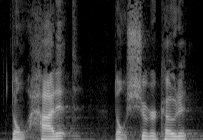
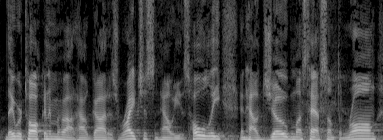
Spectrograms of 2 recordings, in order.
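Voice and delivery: ordinary talk, nothing marked

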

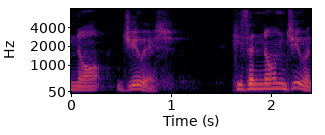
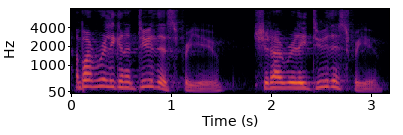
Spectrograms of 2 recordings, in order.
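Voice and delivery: sceptical surprise; 6 semitones higher, 3 dB louder than usual. Retold or imitated. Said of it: "exactly the same question".

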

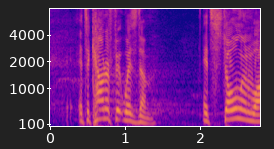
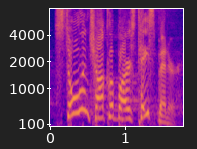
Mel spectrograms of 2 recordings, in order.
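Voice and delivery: ordinary delivery

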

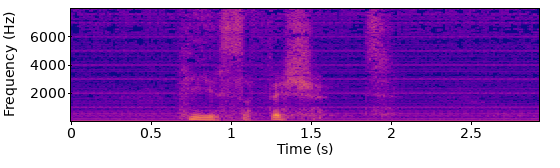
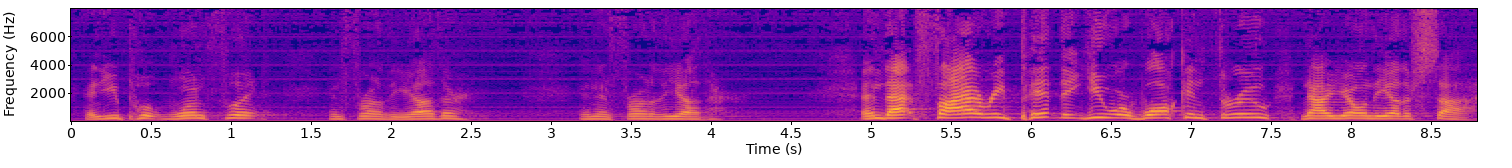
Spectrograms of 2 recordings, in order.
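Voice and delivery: ordinary talk, nothing marked

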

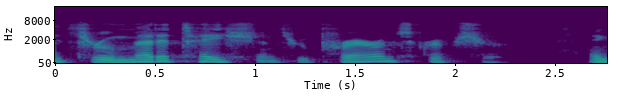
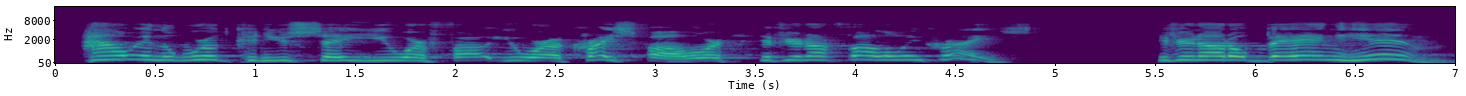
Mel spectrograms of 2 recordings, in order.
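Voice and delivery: loud, high impassioned preaching; preaching at full force; 8 semitones higher, 7 dB louder than usual. Real, not acted. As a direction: thunder it at the congregation. Preaching climax on sin.

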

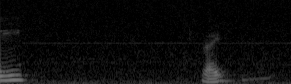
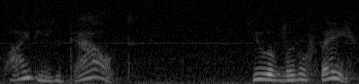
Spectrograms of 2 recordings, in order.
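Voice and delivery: gentle Jesus; 6 semitones higher, 6 dB quieter than usual. Acted. Jesus to the disciples, tender rebuke. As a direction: ask it kindly, not harshly.

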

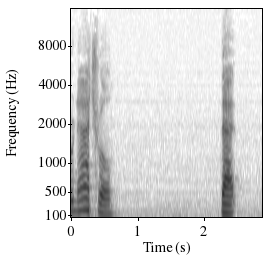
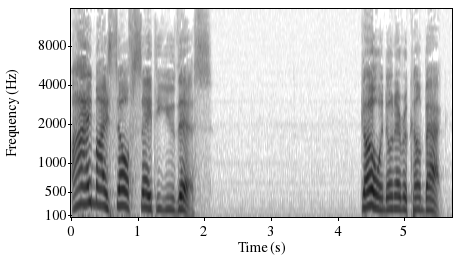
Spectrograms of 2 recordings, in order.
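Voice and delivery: emphatic command; 5 semitones higher, 10 dB louder than usual. Retold or imitated. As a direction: cast the demon out with full authority. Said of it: "more emphatic in Luke".

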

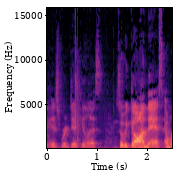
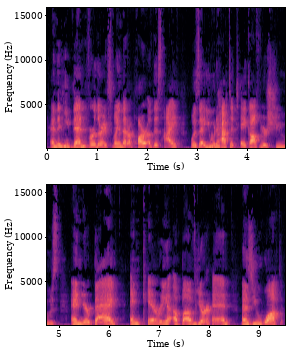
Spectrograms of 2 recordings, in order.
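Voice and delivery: ordinary talk, nothing marked

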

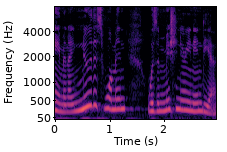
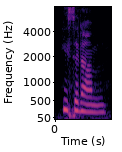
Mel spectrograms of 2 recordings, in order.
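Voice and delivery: ordinary talk

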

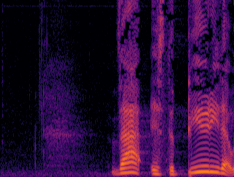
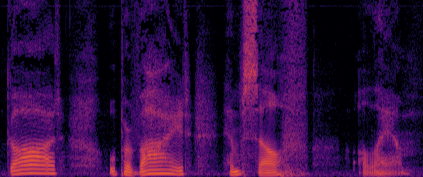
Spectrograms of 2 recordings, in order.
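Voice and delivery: hushed, breathless whisper to his son; a father's soft whisper; 8 dB quieter, slower than usual. Acted. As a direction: whisper it like a secret promise. Abraham answers son quietly.

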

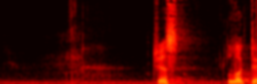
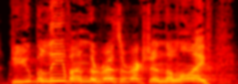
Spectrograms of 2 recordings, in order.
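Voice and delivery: urgent preaching; 6 semitones higher, 6 dB louder, faster than usual. Acted. Jesus pressing the sisters.

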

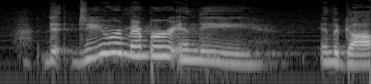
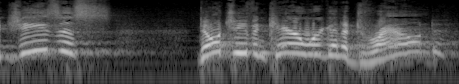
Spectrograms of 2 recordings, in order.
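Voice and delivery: panicked disciples; 8 semitones higher, 4 dB louder than usual. Retold or imitated.

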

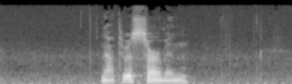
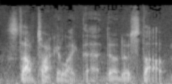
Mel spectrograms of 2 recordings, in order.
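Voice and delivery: hushed, breathless whisper of disbelief; whispered plea; 7 semitones lower, 9 dB quieter than usual. Retold or imitated. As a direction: whisper it, begging her to stop. Pleading with dying friend.

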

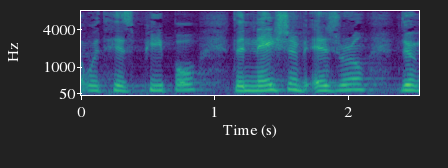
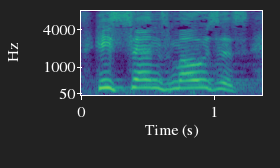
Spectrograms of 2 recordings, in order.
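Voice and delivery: normal talking voice

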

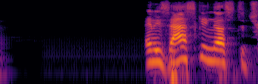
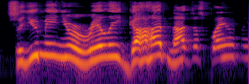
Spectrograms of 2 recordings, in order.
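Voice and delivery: higher-pitched, incredulous checking; mock amazement; 6 semitones higher than usual. Jack asking if it is really God, amazed. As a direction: make sure it's no joke, astonished.

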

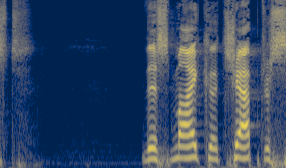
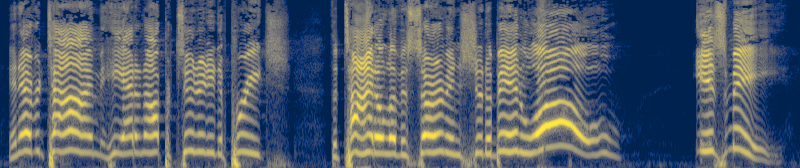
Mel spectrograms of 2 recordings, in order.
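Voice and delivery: loud, high, rising sermon delivery; full-force preaching; 6 semitones higher, 8 dB louder than usual. Acted. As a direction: preach it big to the congregation.

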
